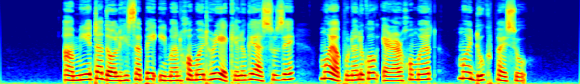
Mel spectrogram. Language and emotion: Assamese, sad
